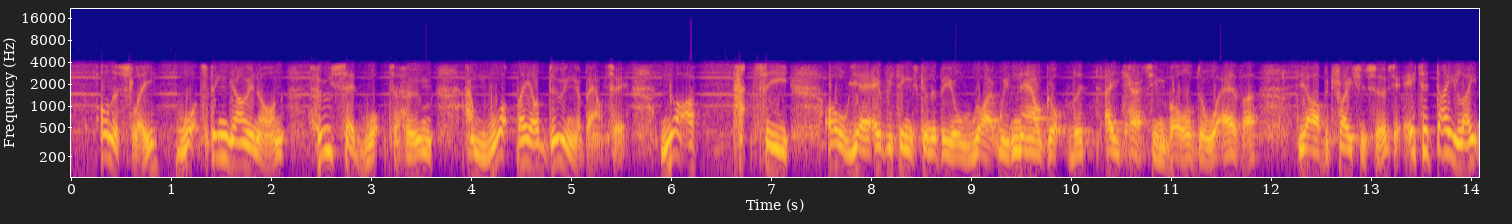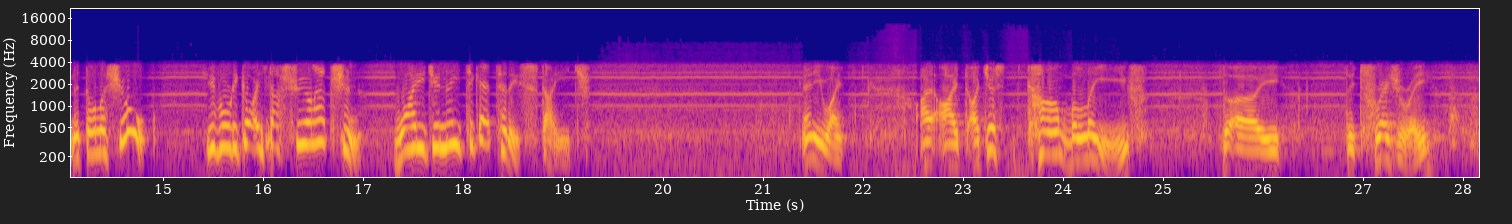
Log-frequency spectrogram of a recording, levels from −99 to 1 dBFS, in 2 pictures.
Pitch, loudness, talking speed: 355 Hz, -18 LUFS, 155 wpm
